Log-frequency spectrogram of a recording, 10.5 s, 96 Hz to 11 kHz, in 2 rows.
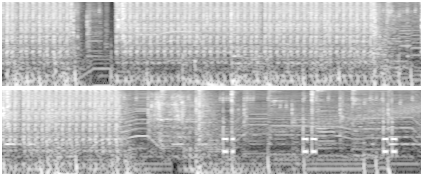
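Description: Rapid gunfire from the video game Snezhinka: Sentinel Girls 2, a dense, continuous stream of shots layered over busy game sounds and music for the full stretch, loud and unbroken apart from a couple of brief gaps.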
